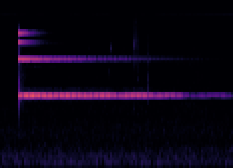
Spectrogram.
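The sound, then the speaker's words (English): A meditation bell is struck once, giving a clear, high, pure ring that sustains for about two seconds and slowly fades, quiet and alone. “Those are my bells, and those are to trigger awareness,”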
